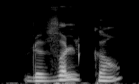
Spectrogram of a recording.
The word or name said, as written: volcan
